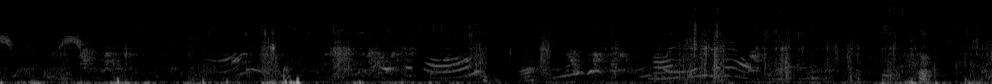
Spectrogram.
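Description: Footsteps crunch on loose pebbles.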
